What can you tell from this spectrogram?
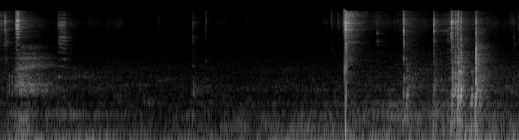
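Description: Metal shears snipping a small strip of thin sheet metal to trim it to length: sharp snips just at the start, then a quick run of four or five from about three and a half seconds in.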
